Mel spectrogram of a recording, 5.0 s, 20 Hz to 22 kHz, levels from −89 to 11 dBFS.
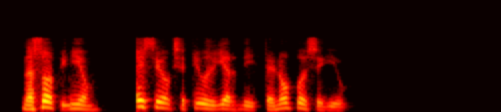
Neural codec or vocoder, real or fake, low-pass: codec, 16 kHz, 0.5 kbps, FunCodec, trained on Chinese and English, 25 frames a second; fake; 5.4 kHz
